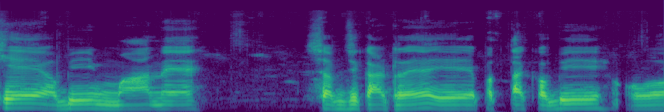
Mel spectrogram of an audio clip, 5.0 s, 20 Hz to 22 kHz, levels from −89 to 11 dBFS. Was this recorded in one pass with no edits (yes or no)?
yes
